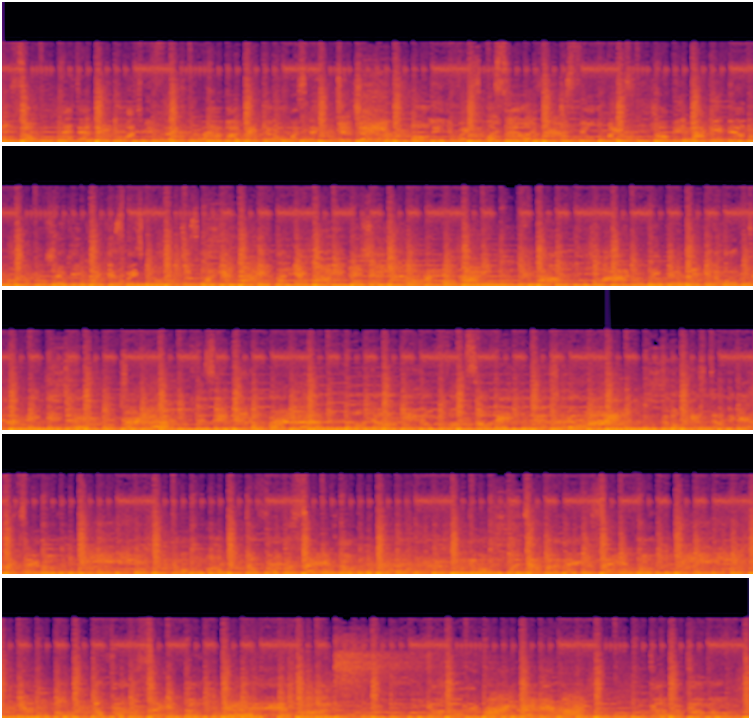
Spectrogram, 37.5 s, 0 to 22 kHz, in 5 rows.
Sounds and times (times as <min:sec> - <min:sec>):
Music: 0:00.0 - 0:37.5.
